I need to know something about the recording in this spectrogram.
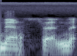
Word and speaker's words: NESN: horribly but yes it's it said how it sound Nessa NESN yeah just like a advance a Nintendo system to me that's what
